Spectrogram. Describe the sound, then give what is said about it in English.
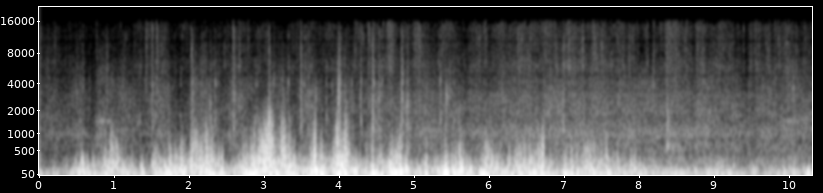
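Wind buffets and rumbles across the microphone while a bicycle is ridden up a big hill outdoors, a low, gusty roar that swells and eases throughout with no talk. “I'm currently riding my bike and there's a big hill coming up. So give me a second while I climb up this hill.”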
